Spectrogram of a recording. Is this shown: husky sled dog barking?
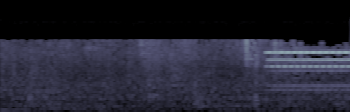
no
